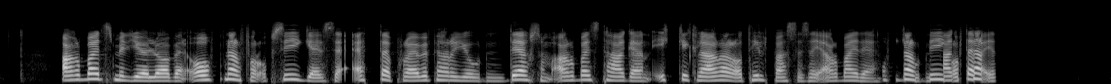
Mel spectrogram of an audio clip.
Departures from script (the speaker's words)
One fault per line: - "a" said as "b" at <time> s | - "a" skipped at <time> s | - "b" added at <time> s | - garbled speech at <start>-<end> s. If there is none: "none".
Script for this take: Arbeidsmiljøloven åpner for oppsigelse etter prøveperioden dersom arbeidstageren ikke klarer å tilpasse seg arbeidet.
- garbled speech at 8.8-10.0 s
